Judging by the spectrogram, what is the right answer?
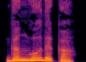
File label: "ಗಂಗೋದಕ", kannada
